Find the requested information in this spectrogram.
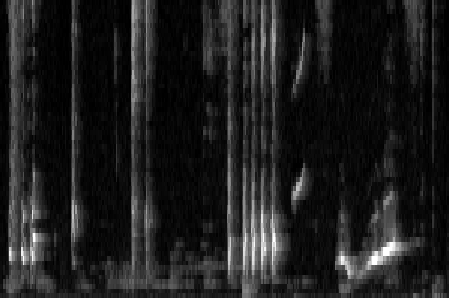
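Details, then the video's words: A Yellow-vented bulbul learning its song mixes short chirps, a quick series of buzzy notes and a long rising whistled slur near the end. "BURUNG TRUCUKAN BELAJAR BUNYI"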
